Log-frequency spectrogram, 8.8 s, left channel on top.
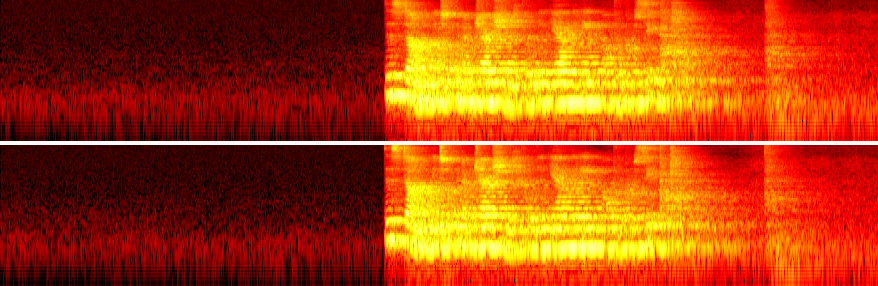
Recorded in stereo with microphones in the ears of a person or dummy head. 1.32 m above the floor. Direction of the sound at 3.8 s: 50° right (ahead or behind).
